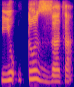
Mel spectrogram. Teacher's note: یو پہ آپ میں جھٹکا دیں گے، حمزہ وِد سکون آلویز جرک کے ساتھ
